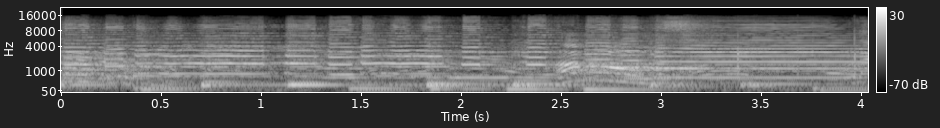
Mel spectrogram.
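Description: Live mariachi band playing a lively number, with trumpets over strummed guitars and a moving bass line.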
